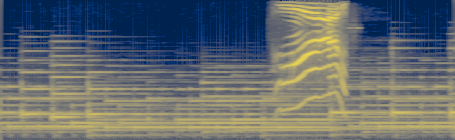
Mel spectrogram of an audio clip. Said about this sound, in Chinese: 快走开！该死的流浪猫，离我远点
